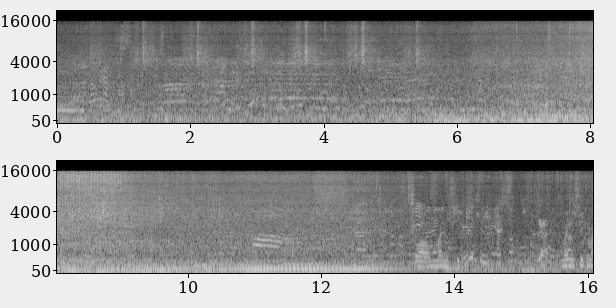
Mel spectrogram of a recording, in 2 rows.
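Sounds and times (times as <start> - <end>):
car engine accelerating: 6.4 - 13.2.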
